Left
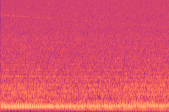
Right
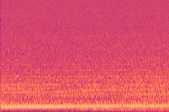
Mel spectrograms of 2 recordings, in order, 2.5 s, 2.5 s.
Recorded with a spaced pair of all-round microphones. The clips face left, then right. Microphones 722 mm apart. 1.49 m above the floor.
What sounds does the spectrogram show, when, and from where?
Only background noise.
